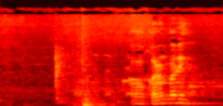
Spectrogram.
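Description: A refrigerator door shutting: a light knock, then a dull thud about a second in.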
